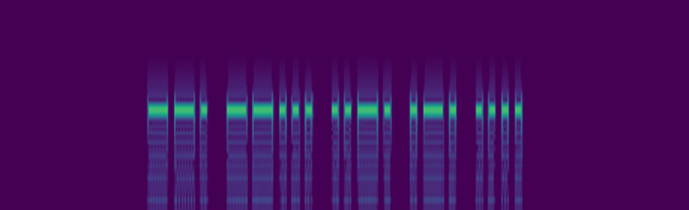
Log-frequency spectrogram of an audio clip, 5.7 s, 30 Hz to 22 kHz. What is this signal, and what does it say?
Morse code, heard as a keyed tone, about 22 wpm, 700 Hz. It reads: G7FRH
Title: DXCC-100 Call Signs - 5 Characters - 22wpm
